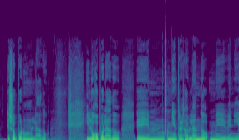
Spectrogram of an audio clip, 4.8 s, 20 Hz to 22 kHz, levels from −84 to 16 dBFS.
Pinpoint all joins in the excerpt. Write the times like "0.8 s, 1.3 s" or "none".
2.1 s, 2.7 s, 3.7 s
